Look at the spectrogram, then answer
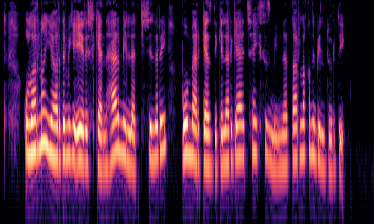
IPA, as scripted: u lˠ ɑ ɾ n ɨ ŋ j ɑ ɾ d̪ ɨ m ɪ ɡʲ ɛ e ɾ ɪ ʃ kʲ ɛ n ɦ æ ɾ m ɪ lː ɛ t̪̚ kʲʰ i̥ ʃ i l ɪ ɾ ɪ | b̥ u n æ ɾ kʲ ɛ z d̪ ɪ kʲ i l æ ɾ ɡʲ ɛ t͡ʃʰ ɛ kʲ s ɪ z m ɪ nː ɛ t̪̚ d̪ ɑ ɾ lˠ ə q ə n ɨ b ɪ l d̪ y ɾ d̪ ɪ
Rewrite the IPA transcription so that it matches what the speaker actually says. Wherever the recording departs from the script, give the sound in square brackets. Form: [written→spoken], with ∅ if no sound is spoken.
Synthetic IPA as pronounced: u lˠ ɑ ɾ n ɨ ŋ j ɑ ɾ d̪ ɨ m ɪ ɡʲ ɛ e ɾ ɪ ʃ kʲ ɛ n ɦ æ ɾ m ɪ lː ɛ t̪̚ kʲʰ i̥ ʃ i l ɪ ɾ ɪ | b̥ u [n→m] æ ɾ kʲ ɛ z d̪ ɪ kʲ i l æ ɾ ɡʲ ɛ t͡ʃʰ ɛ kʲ s ɪ z m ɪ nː ɛ t̪̚ d̪ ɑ ɾ lˠ ə q ə n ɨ b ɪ l d̪ y ɾ d̪ ɪ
